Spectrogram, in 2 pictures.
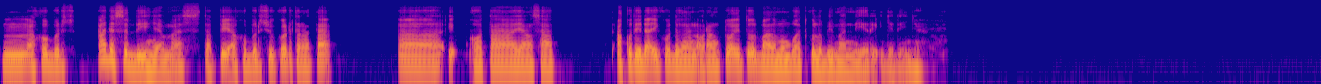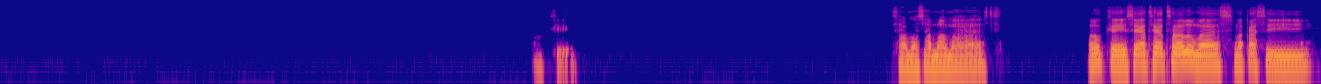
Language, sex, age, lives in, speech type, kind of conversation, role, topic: Indonesian, male, 45-49, Indonesia, conversation, podcast, guest, Pernahkah kamu tiba-tiba harus pindah ke kota lain atau ke luar negeri?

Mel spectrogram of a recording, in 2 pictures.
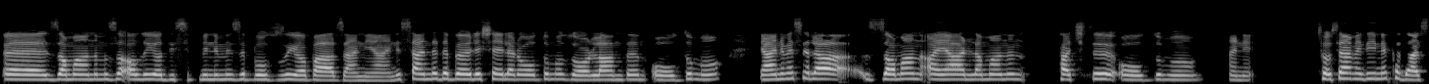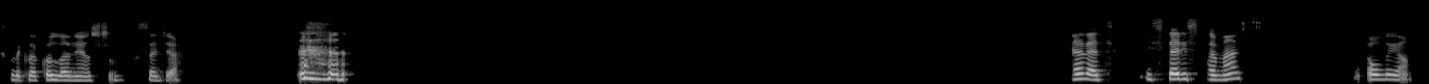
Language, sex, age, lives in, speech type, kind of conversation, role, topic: Turkish, female, 30-34, Italy, conversation, podcast, host, Motivasyonun düştüğünde kendini nasıl yeniden canlandırırsın?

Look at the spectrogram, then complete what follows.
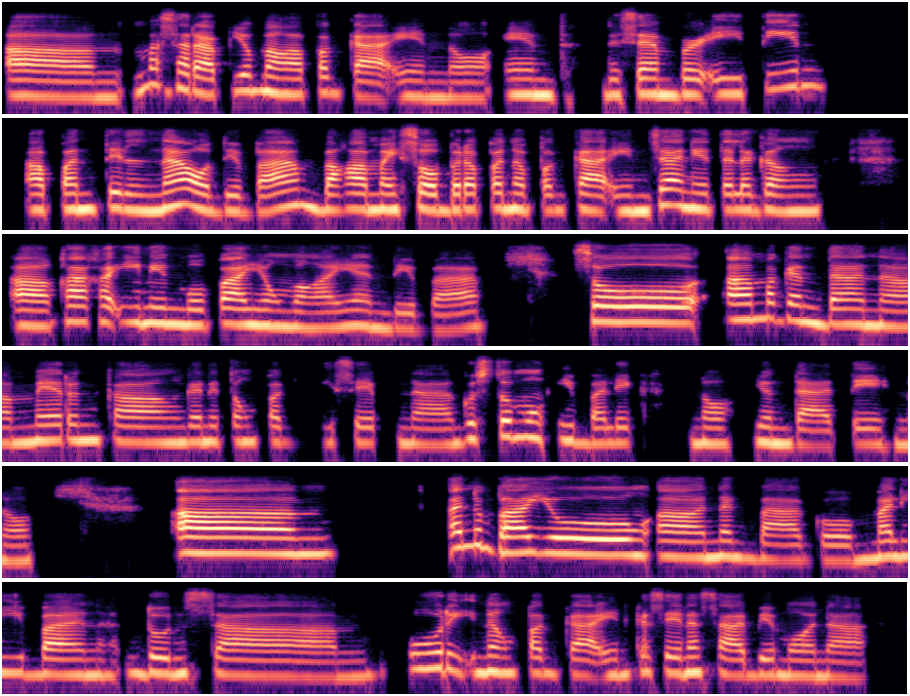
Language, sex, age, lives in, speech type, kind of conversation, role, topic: Filipino, female, 30-34, Philippines, conversation, advice, advisor, Paano ko masusubaybayan nang madali ang aking araw-araw na mga gawi?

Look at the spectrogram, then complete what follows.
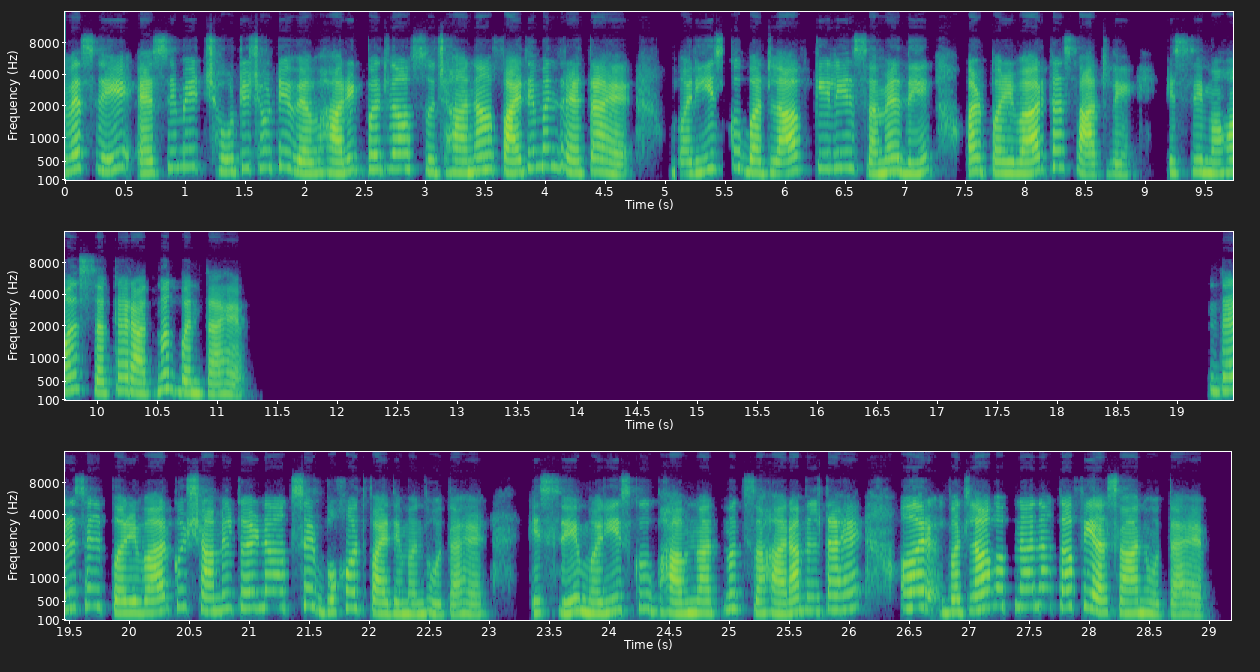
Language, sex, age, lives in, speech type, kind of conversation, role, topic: Hindi, female, 25-29, India, read, expert-assistant, expert, कई बार मरीज खुद अपनी देखभाल को लेकर अलग राय रखते हैं, तो क्या स्टाफ को उनकी बात माननी चाहिए या अपने अनुभव पर चलना चाहिए?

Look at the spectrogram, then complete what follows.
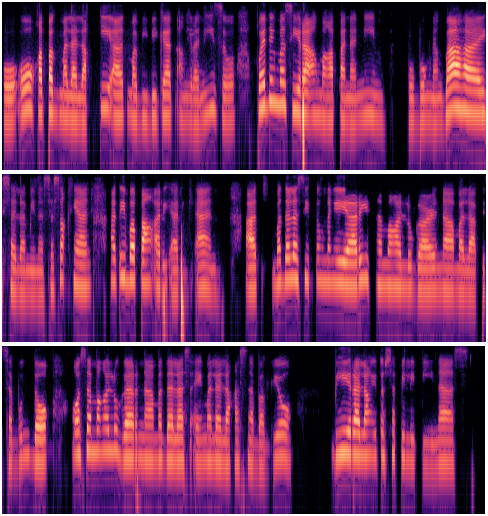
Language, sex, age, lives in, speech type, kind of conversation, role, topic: Filipino, female, 40-44, Philippines, read, expert-assistant, expert, Ano ang proseso ng pagbuo ng ulap?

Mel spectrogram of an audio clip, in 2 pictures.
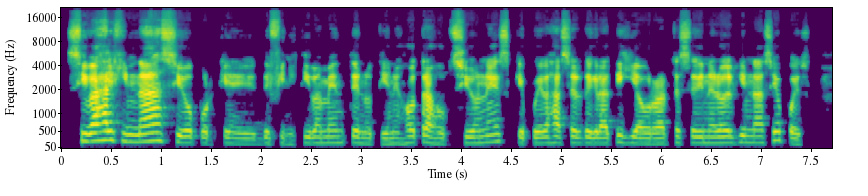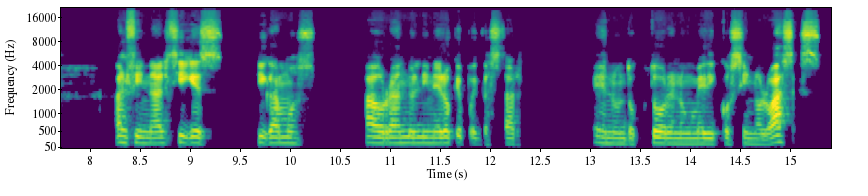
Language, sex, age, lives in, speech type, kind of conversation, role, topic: Spanish, female, 30-34, United States, conversation, unstructured, none, ¿Cuál es tu forma favorita de ahorrar dinero?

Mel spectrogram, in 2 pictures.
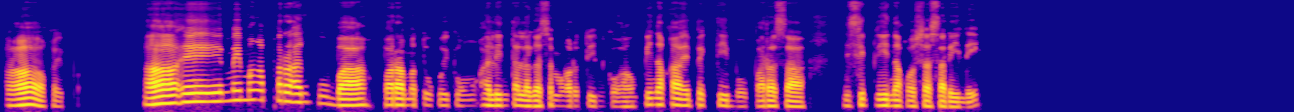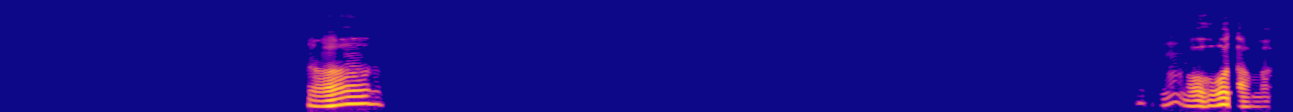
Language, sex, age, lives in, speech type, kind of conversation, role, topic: Filipino, male, 30-34, Philippines, read, expert-assistant, asker, Ano ang mga paraan upang mapanatili ang disiplina sa sarili?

